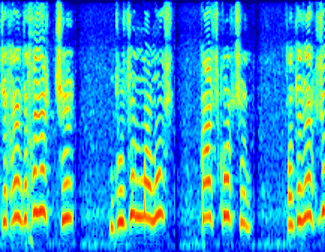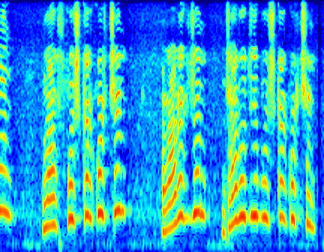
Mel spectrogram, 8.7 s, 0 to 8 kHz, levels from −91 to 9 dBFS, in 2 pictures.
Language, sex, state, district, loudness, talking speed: Bengali, male, Assam, Hailakandi, -13 LUFS, 125 wpm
